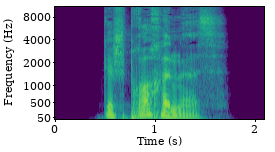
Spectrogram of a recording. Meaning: strong/mixed nominative/accusative neuter singular of gesprochen
- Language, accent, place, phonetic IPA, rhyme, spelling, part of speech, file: German, Germany, Berlin, [ɡəˈʃpʁɔxənəs], -ɔxənəs, gesprochenes, adjective, De-gesprochenes.ogg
